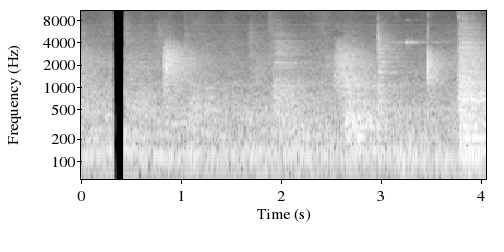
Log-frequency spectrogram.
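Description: Pool balls click against each other.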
